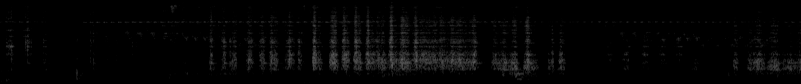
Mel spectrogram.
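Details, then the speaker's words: Stihl MS441 chainsaw bottom end, crank turned slowly by hand: dry gritty scraping with hard spots; main bearing badly worn though not spun, crank itself good. "You hear that scraping noise? Okay, this bearing's not spun yet, but I can feel it's got some hard spots in it."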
